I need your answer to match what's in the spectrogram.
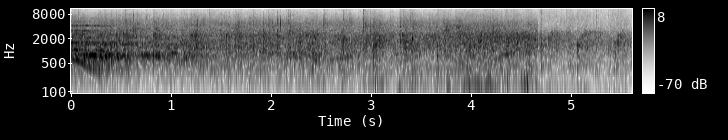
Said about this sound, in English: And so can I encourage you, whether through clapping or shouting, just to give Mark Sayers a warm welcome as he comes to share the word with us this afternoon.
